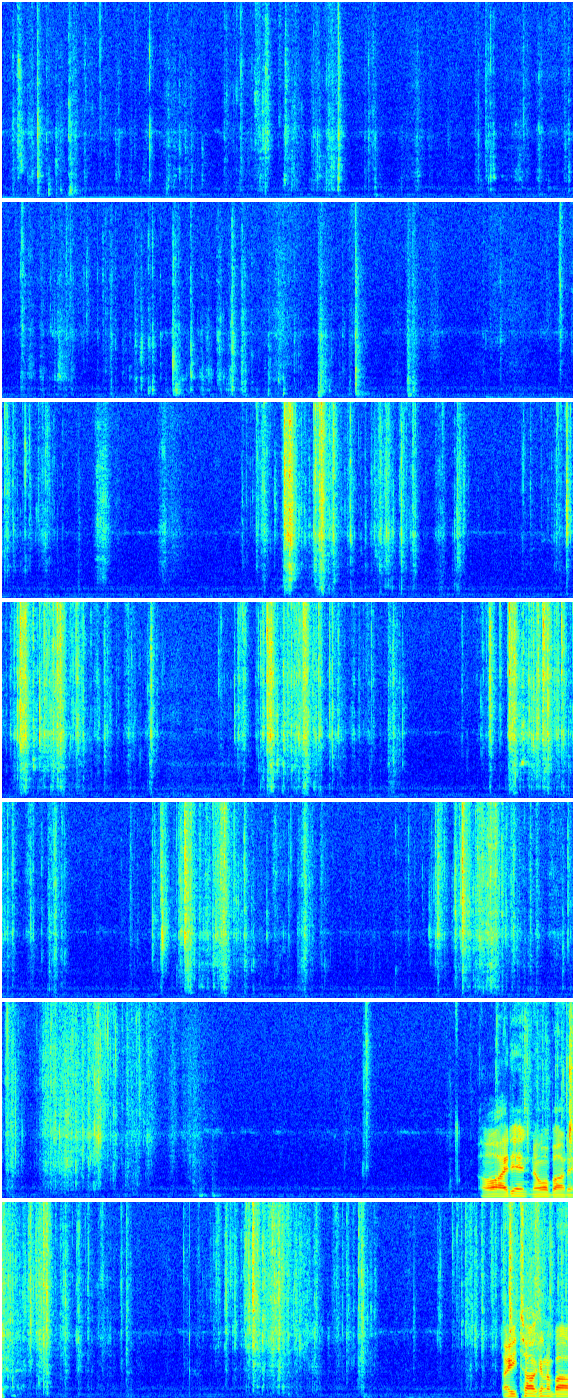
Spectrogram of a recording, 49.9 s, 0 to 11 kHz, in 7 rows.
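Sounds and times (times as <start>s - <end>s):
foil packs crinkling and tearing: 0.2s - 4.6s, 14.1s - 15.7s, 17.2s - 20.2s, 20.8s - 23.4s, 24.1s - 26.5s, 27.1s - 29.4s, 30.1s - 32.7s, 33.4s - 37.7s, 42.0s - 44.5s, 45.1s - 47.5s, 48.2s - 49.9s.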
